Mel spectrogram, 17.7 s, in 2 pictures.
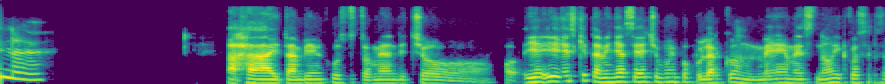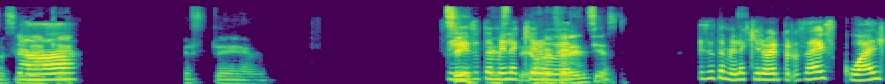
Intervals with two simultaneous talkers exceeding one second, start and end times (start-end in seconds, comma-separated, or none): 13.3-14.7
